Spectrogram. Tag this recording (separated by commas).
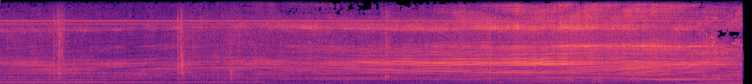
Speech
